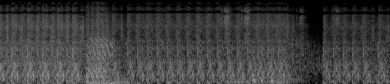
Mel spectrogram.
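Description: Continuous rapid machine gun fire in the video game Syphon Filter 2 rattles loudly and densely, with a brief gap near the end before the bursts resume.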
